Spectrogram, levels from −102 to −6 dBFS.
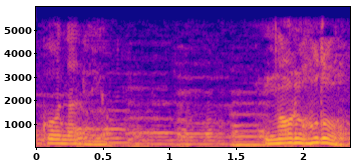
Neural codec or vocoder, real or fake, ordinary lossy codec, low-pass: codec, 16 kHz, 8 kbps, FreqCodec, larger model; fake; none; 5.4 kHz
